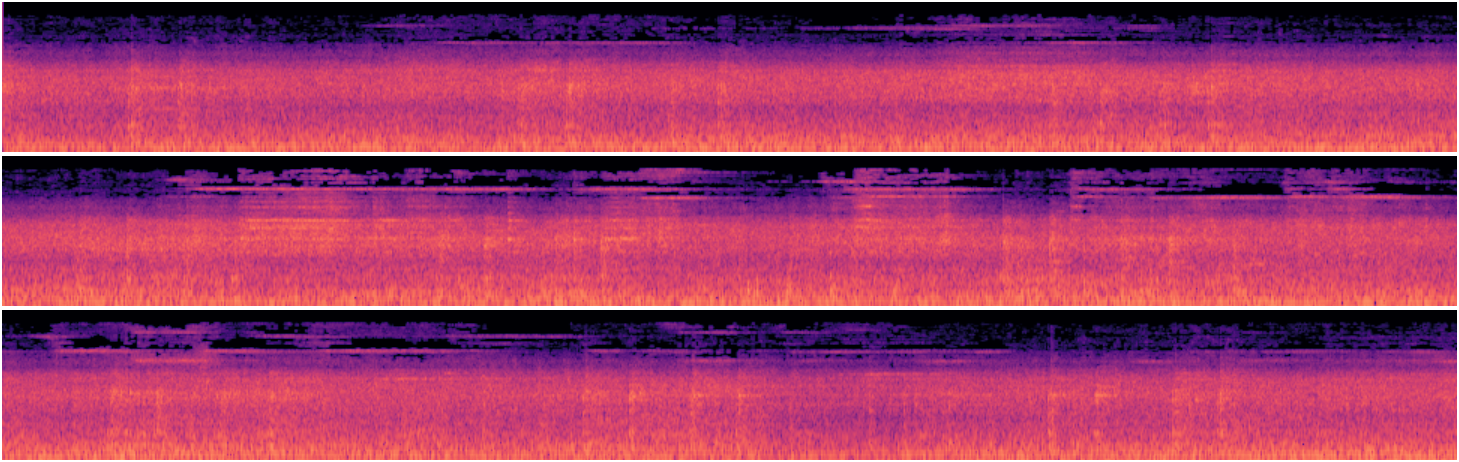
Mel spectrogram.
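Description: Cars of a mixed freight train rolling steadily past close by: the continuous rumble and rattle of steel wheels on rail, clicking over the rail joints. Faint high-pitched wheel squeal comes and goes through the middle stretch.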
